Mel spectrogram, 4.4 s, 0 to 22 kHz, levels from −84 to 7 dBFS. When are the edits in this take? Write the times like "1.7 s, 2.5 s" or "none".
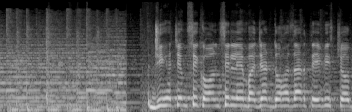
1.2 s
